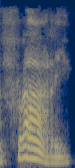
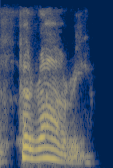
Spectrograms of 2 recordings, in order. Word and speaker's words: Frari: But the thing that she couldn't do when she was 8 years old was to pronounce the name of the church, the Frari. She was always saying the Ferrari.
